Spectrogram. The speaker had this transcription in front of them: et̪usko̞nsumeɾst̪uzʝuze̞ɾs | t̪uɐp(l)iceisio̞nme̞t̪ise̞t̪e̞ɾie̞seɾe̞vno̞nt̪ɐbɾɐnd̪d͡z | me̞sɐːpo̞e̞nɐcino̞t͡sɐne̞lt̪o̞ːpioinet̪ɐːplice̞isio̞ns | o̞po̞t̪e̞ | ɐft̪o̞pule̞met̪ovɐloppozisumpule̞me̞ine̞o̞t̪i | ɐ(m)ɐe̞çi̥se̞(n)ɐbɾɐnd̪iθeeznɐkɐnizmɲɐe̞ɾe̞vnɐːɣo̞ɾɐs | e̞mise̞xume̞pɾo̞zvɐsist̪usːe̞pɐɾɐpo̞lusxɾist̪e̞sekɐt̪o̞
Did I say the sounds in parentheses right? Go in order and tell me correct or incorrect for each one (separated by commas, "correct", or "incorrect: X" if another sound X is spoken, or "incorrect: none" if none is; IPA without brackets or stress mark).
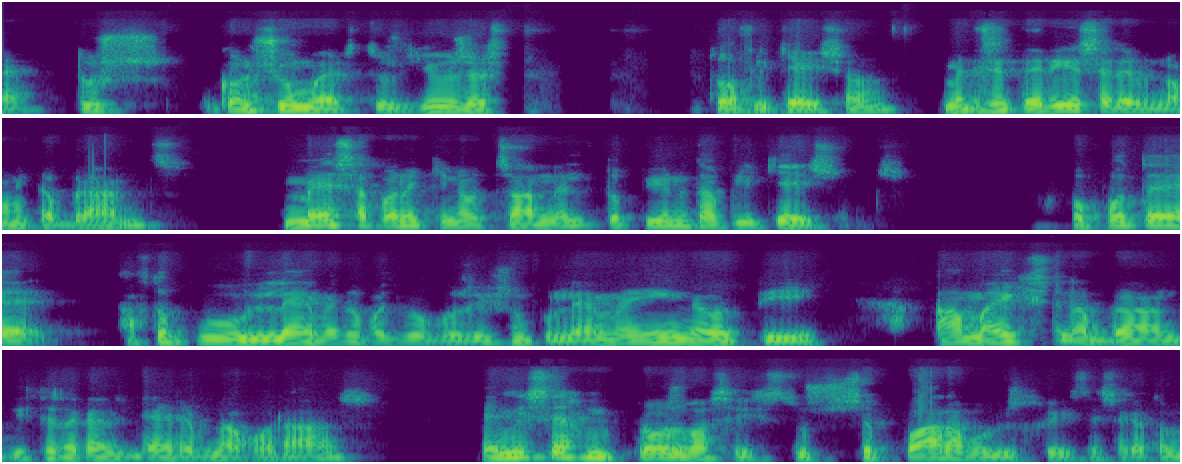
correct, correct, correct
